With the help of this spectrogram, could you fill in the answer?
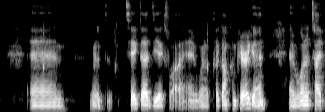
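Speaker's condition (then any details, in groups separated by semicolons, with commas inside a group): No condition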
